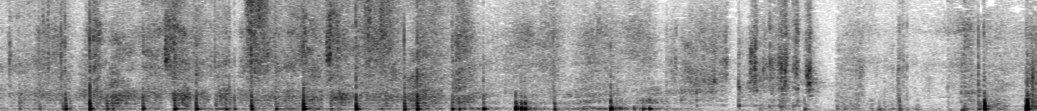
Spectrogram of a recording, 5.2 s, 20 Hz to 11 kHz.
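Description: Long nails scratch and tap the glossy paper dust jacket of a solid, medium-sized hardcover copy of "The Sacred Lies of Minnow Bly" held upright. About 15 quick, dry clicks with a faint hollow tone ring out over a steady papery scratching hiss, each tap dying away almost instantly.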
